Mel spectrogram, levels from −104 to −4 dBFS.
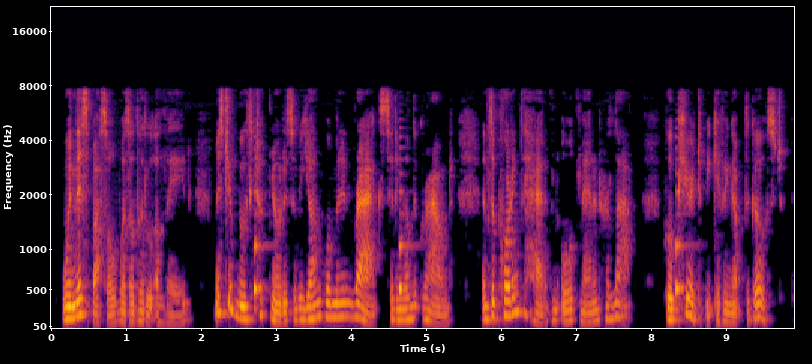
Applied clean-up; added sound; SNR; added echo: classical method Wiener filter.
